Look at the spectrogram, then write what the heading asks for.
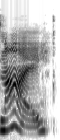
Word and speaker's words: nigh: is well, God is nigh. And they said nigh so it would rhyme with sky, but nigh is basically just a word that means near.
